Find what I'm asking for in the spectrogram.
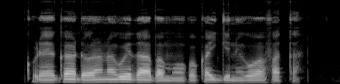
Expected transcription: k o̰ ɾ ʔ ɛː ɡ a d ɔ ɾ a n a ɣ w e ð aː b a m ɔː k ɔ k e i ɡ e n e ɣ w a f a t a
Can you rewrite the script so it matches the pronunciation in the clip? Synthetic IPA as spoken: k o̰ ɾ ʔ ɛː ɡ a d ɔ ɾ a n a ɣ w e ð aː b a m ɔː k ɔ k a i ɡ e n e ɣ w a f a t a

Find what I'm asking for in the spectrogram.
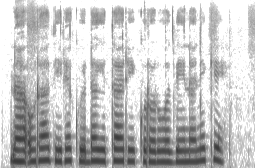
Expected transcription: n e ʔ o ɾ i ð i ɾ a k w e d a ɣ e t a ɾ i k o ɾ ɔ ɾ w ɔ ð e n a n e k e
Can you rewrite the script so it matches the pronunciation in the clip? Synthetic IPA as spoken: n a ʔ o ɾ a ð i ɾ ɛ k w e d a ɣ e t a ɾ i k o ɾ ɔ ɾ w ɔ ð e n a n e k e

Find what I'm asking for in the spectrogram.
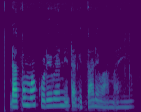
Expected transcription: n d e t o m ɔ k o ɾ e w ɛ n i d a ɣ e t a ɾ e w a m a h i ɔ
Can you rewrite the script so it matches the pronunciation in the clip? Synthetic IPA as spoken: n d a t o m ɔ k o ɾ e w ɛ n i d a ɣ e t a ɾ e w a m a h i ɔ

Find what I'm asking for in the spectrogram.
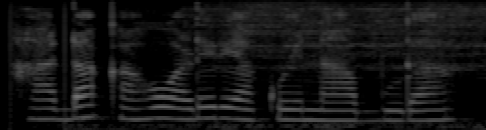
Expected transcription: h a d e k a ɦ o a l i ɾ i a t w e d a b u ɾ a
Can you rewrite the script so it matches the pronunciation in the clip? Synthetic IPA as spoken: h a d a k a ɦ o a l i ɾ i a k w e n a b u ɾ a

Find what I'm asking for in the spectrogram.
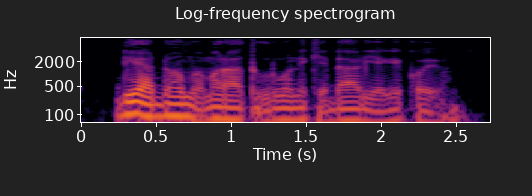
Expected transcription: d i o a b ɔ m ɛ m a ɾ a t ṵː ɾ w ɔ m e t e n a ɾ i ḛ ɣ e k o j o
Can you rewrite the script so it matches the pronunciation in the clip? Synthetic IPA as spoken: d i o a d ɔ m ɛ m a ɾ a t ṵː ɾ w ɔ n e k e d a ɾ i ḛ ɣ e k o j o

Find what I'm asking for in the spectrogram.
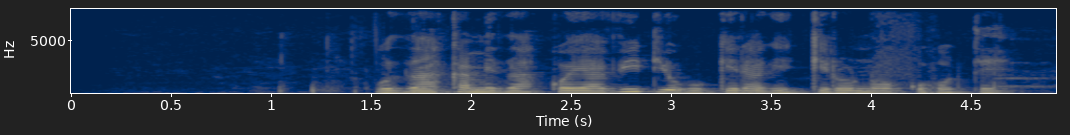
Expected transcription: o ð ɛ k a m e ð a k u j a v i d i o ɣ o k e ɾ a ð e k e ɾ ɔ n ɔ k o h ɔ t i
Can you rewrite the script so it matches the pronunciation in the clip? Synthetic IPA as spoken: o ð a k a m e ð a k ɔ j a v i d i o ɣ o k e ɾ a ɣ e k e ɾ ɔ n ɔ k o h ɔ t ɛ

